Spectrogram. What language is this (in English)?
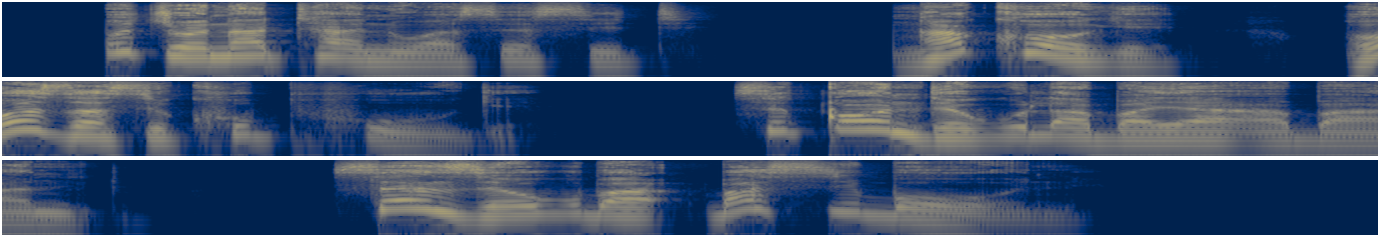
North Ndebele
